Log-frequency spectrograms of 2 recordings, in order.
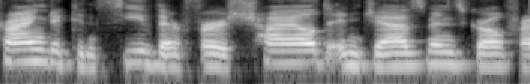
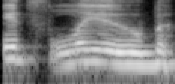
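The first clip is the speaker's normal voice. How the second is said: put-on light touch of a Kentucky accent; 3 dB quieter than usual. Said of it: "with her little Kentucky accent".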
